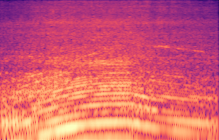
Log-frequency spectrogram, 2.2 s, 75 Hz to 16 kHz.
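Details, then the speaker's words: A TaoTao 50cc Chinese scooter with 3,693 miles, bought not working, spins up smoothly after repair with its covers on, pitch rising and falling with the throttle, no knocks or rattles; it runs healthy and the Bendix seems fine. "So get the kill switch, and it sounds great with this cover on, so I'm pretty sure the Bendix is fine."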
